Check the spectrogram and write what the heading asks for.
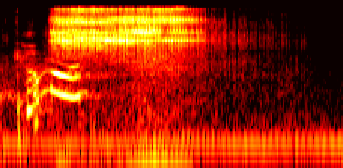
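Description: A small plastic puppy toy rattling for about a second, shaken in front of the puppy to get it to play.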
